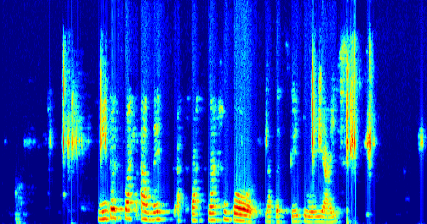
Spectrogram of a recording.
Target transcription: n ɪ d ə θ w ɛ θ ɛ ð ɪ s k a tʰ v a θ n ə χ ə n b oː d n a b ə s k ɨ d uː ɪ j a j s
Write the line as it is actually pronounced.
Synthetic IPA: n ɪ d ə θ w a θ a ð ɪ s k a tʰ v a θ n a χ ə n b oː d n a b ə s k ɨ d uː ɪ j a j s

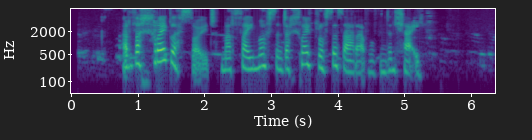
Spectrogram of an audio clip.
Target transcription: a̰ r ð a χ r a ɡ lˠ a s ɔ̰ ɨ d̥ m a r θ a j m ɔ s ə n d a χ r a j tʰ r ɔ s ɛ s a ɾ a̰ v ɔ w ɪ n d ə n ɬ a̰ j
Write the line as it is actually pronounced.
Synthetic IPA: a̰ r ð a χ r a ɡ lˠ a s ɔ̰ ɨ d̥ m a r θ a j m ɔ s ə n d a χ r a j pʰ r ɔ s ɛ s a ɾ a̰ v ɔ v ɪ n d ə n ɬ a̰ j

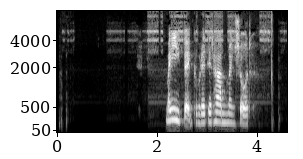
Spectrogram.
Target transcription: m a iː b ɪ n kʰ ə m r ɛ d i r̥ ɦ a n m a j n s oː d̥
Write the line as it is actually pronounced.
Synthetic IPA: m a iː b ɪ n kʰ ə m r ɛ d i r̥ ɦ a n m a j n ʃ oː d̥

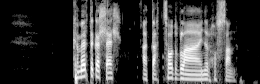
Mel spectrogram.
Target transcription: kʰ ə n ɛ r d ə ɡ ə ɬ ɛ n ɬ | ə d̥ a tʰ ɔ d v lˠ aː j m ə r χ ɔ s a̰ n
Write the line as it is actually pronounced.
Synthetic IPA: kʰ ə m ɛ r d ə ɡ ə ɬ ɛ ɬ | a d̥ a tʰ ɔ d v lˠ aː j n ə r h ɔ s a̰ n

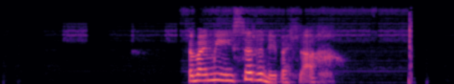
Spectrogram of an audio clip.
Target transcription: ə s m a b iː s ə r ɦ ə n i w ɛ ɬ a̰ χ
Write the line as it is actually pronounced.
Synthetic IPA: ə m a m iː s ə r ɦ ə n i b ɛ ɬ a̰ χ

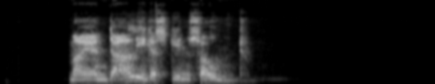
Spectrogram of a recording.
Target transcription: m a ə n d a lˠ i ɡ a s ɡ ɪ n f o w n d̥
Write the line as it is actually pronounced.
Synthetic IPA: m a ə n d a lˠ i ɡ ə s k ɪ n s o w n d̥

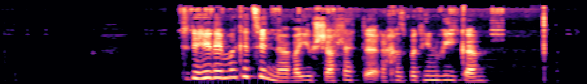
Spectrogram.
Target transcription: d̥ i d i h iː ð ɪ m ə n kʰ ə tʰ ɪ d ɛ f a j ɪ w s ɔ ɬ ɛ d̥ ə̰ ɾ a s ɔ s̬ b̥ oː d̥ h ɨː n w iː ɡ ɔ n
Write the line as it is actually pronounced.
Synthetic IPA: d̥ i d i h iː ð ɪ m ə n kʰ ə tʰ ɪ n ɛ v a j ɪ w ʃ ɔ ɬ ɛ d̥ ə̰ ɾ a χ ɔ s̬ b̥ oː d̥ h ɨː n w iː ɡ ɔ n

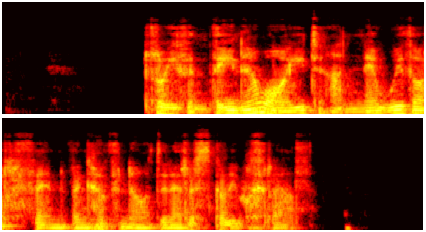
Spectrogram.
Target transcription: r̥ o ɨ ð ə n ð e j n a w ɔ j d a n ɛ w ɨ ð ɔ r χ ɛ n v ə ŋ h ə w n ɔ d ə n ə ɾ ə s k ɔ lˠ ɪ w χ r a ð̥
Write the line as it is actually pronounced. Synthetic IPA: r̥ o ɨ ð ə n ð e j n a w ɔ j d a n ɛ w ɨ ð ɔ r f ɛ n v ə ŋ h ə v n ɔ d ə n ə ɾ ə s k ɔ lˠ ɪ w χ r a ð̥

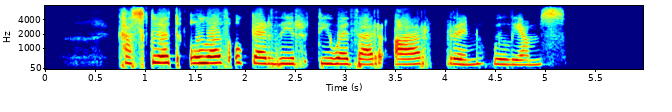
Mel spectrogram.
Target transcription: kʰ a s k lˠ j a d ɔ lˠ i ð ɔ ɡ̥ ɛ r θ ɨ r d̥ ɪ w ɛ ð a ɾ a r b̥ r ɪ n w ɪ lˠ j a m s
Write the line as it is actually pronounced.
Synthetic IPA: kʰ a s k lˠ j a d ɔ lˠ a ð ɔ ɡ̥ ɛ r ð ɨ r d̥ ɪ w ɛ ð a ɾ a r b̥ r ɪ n w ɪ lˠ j a m s

